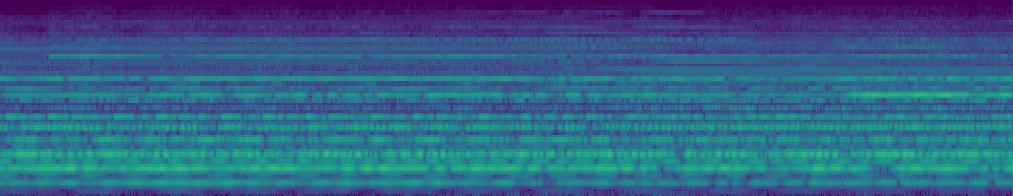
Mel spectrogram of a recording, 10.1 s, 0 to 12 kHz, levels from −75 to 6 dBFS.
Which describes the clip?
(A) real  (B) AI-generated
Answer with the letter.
A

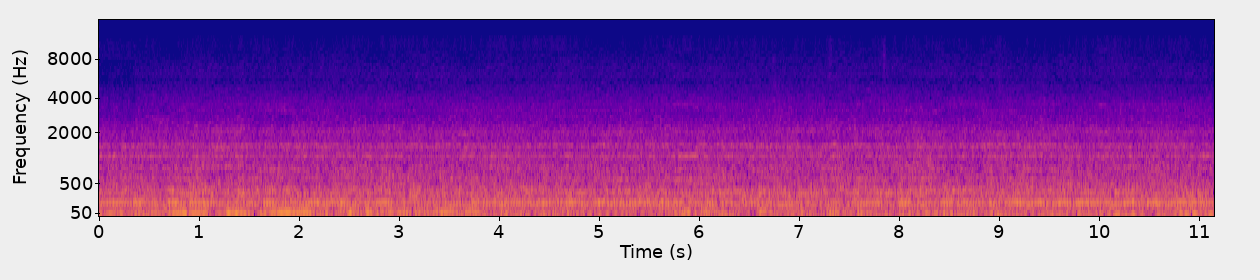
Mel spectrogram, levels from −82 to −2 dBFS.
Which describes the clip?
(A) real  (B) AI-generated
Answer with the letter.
B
